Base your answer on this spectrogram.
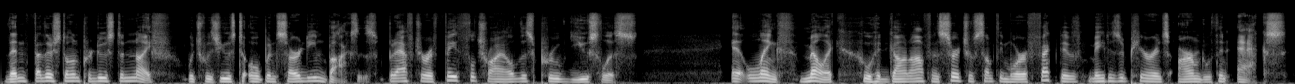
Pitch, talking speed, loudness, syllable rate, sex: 135 Hz, 185 wpm, -19 LUFS, 5.7 syllables/s, male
